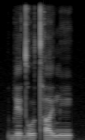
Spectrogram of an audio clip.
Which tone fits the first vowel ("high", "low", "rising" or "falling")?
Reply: falling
